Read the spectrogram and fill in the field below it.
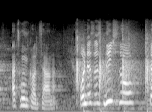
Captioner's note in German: Beifall bei der LINKEN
